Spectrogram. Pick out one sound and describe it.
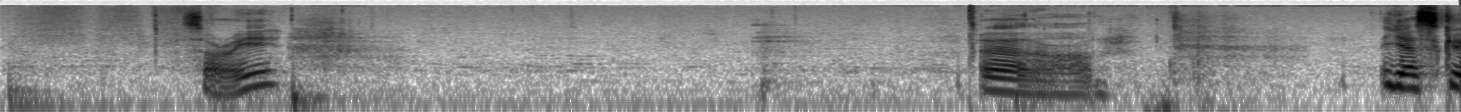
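A woman speaks in short phrases with pauses.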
